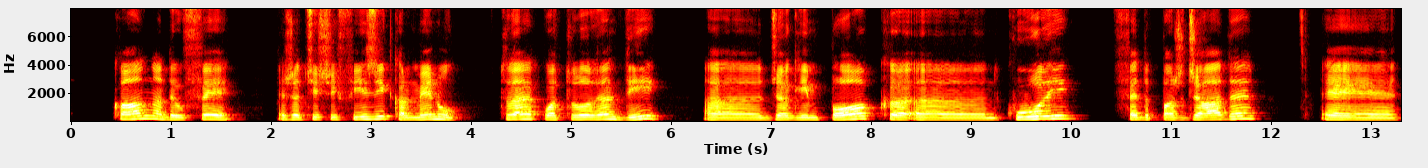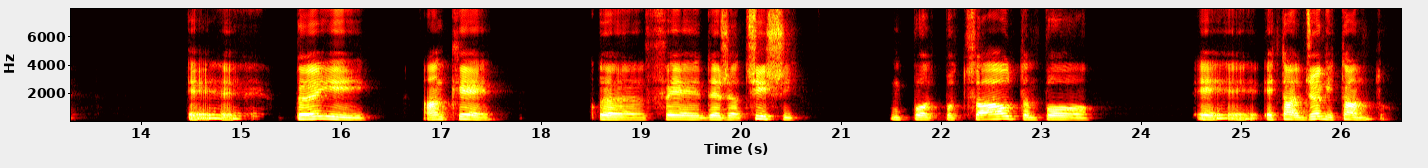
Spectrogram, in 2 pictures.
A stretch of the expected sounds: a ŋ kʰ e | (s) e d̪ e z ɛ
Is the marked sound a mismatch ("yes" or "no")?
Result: yes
